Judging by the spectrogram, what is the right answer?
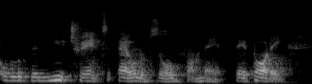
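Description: A woman speaks in an Australian accent, somewhat breathy, with ordinary pitch variation. The background is quiet, though room echo is audible. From Queensland, Australia. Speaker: dietitian. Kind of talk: interview. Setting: video call. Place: home room. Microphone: video call.

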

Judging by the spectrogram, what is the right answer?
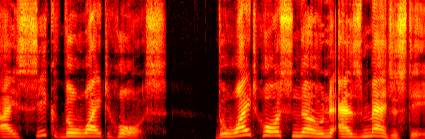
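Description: A loud, put-on character voice from a man, high-pitched and very slow, on a very clean recording with a silent background. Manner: calling out, loud.

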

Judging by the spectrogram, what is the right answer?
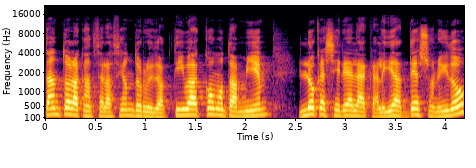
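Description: Fairly quick speech is captured in a very clean recording with a silent background. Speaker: tech reviewer. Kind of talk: product review. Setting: outdoors.

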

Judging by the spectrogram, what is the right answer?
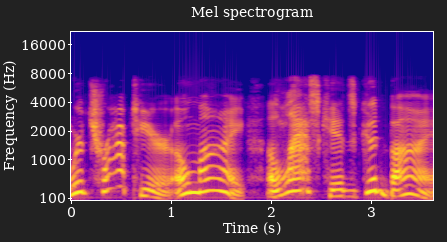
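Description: In a high put-on character voice, a man talks at a slow pace with very wide pitch swings.

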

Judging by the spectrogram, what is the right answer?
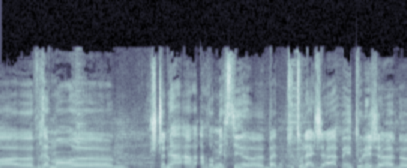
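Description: A woman speaks in a high voice with ordinary pitch variation. The sound is dry with no echo, with light background noise behind her. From Brussels, Belgium. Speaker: university student; event guest or organizer thanking hosts. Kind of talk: casual interview. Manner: halting, many fillers. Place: hall. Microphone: handheld.

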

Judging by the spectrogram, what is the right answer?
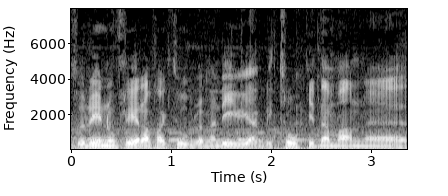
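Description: A man's monotone, flat delivery, dry with no echo, over music in the background. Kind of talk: casual vlog chat. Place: street. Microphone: phone near.

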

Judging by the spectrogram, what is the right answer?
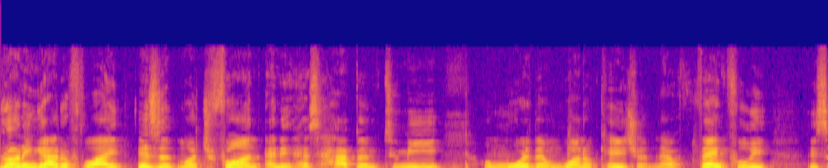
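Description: A man is talking. His pace is moderate, and the background stays quiet. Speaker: cycling channel host. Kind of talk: tutorial. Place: home room. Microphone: lapel.

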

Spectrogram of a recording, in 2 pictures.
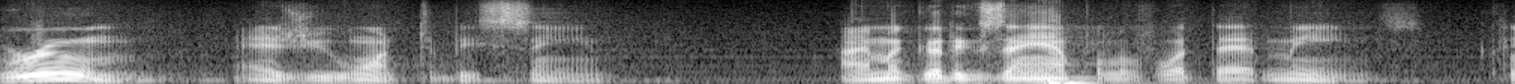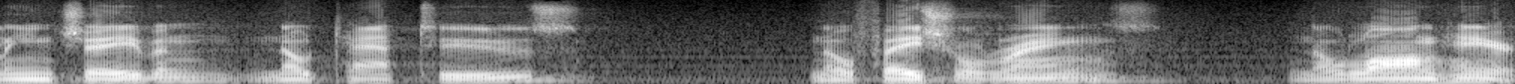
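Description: A man with an American accent speaks very slowly at a fairly low pitch, his intonation lively. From US Midwest. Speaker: business executive. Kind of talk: prepared speech read aloud. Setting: stage with audience.

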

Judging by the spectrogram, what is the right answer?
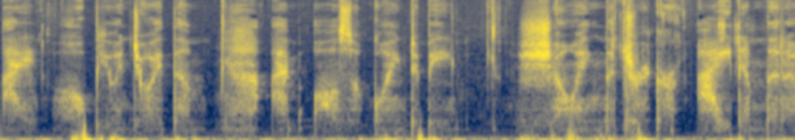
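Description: A woman is whispering at a moderate pace, with noticeable background noise. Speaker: ASMR creator. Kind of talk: ASMR whispered trigger words. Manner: crisp close-mic whisper. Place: home room. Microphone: lapel.

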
